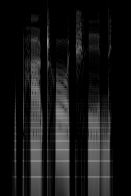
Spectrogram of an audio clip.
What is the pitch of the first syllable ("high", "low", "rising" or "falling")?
low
